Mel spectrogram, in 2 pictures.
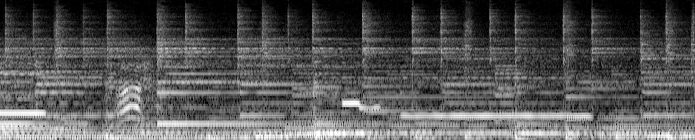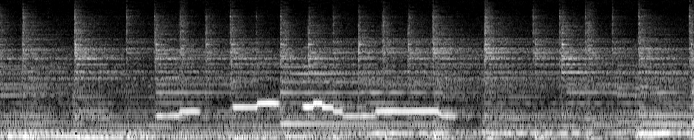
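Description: Psychedelic rock band playing an instrumental passage between vocal lines, with a drum kit keeping a steady beat with cymbal strokes over bass and guitars. A melody line steps and slides between notes.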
